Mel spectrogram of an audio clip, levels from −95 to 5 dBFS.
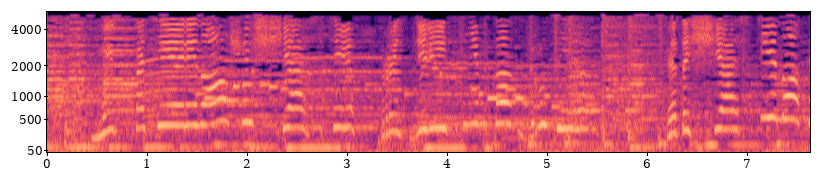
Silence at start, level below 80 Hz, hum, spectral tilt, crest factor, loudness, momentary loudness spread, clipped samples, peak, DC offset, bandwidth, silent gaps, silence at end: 0 s; -28 dBFS; none; -6.5 dB/octave; 12 dB; -13 LUFS; 7 LU; under 0.1%; 0 dBFS; under 0.1%; 5.4 kHz; none; 0 s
